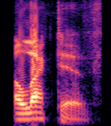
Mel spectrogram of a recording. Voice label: "elective", American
